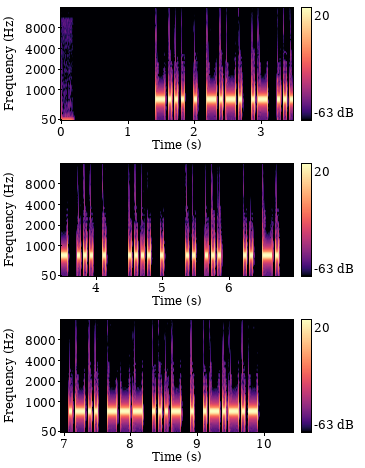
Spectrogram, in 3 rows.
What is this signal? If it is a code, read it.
Morse code, heard as a keyed tone, about 25 wpm, 700 Hz. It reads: BECAUSE HE IS IN LOVE.
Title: Sentences from Top 1000 Words - Review Part 3 - 25wpm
